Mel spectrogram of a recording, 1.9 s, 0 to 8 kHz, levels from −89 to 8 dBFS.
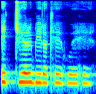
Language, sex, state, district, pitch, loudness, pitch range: Hindi, female, Arunachal Pradesh, Papum Pare, 250 Hz, -16 LUFS, 240-265 Hz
